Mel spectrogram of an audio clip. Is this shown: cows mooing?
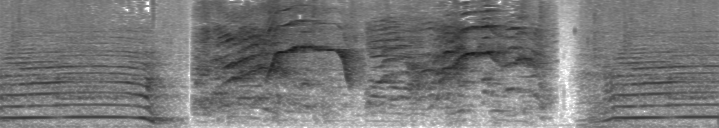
yes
